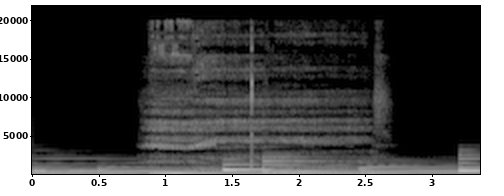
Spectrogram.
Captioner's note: Abraham sighs; light piano music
